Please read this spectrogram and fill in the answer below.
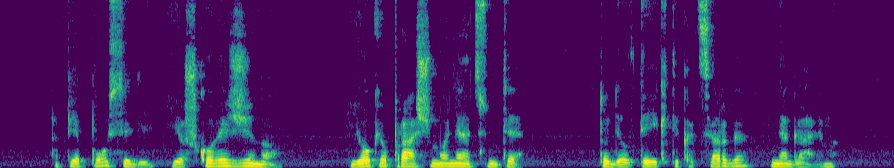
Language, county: Lithuanian, Vilnius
